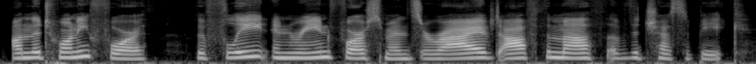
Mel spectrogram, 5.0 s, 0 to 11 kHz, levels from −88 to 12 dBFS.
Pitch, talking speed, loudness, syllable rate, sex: 220 Hz, 190 wpm, -19 LUFS, 5.5 syllables/s, female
